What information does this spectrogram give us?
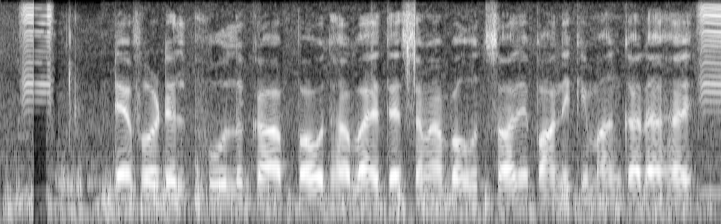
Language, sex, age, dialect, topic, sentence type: Magahi, male, 18-24, Central/Standard, agriculture, statement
